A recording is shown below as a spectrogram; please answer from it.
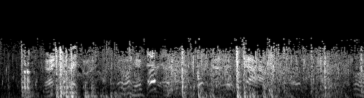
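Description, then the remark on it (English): Barrels being loaded onto a boat at a riverbank: a busy run of heavy wooden thuds, knocks and scrapes at an irregular pace, with muffled voices underneath. “Let's get them on board then.”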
